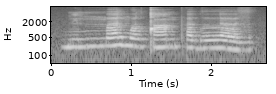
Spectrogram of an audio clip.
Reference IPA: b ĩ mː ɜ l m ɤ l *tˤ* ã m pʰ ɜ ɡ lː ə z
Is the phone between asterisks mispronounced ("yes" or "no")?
yes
